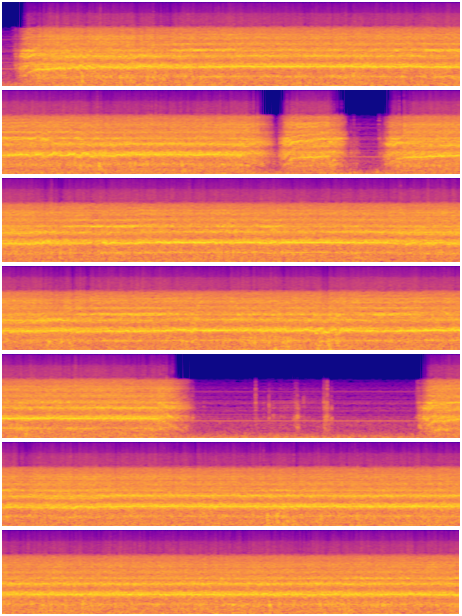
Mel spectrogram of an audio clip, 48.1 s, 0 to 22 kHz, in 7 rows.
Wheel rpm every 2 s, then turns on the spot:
140, 220, 230, 220, 230, 130, 110, 210, 230, 230, 210, 220, 230, 220, 220, 20, 10, 190, 230, 230, 230, 230, 230, 230.
none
